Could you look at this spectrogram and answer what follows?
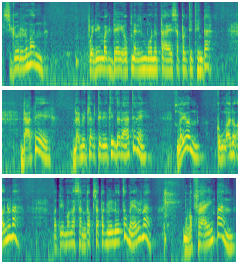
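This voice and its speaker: A man's voice: a little high, expressive, normal speed, long pauses, fairly bright tone, slight background noise. A man acting a devoted, comforting young husband and father with a Filipino accent in an audio melodrama. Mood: hopeful. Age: young adult.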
